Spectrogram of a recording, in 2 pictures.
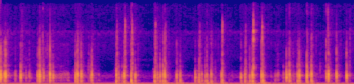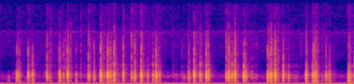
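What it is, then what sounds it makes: Faux leather book cover. Long acrylic nails tap and scratch a pink embossed faux leather book cover in a quick, steady stream of short, dry clicks and scrapes over a constant low hum.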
